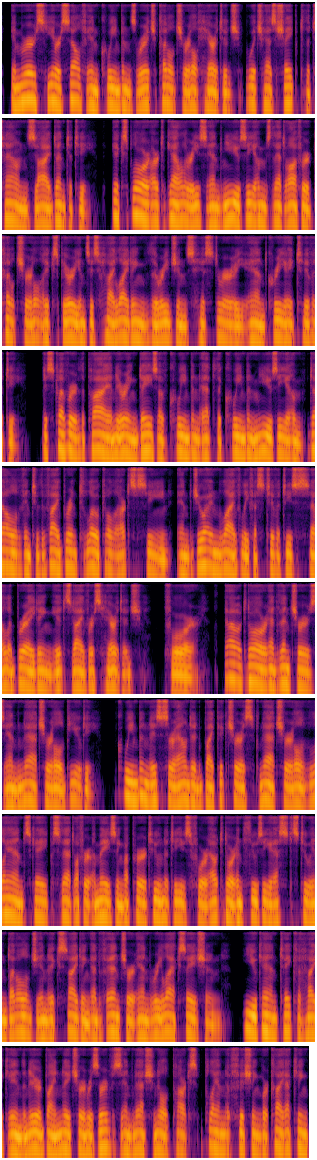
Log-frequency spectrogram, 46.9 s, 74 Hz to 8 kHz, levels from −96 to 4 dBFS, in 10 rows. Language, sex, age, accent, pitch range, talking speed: English, male, 50-69, American, 95-110 Hz, 125 wpm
